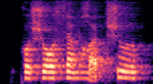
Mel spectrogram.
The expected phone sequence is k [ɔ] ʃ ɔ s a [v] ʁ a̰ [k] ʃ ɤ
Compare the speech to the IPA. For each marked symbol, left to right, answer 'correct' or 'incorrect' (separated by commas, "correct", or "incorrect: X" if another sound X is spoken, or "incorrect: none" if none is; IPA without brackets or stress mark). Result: correct, correct, correct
